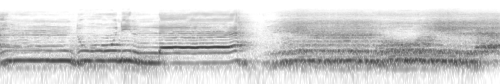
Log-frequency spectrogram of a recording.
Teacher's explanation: اللام دي طالما هي لام رقيقه تقرايها لا لا ولسانك نازل تحت كده لا لا ارخي لسانك.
